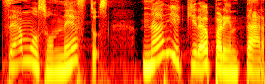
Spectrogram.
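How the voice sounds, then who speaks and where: With a dry, close sound and no echo, a woman speaks at a moderate pace in a high-pitched, animated tone. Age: 20s. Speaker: podcast host, communication tips. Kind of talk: solo podcast monologue.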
